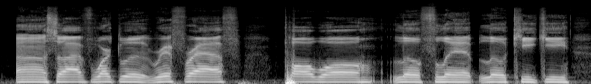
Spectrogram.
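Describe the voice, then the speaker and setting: Very slow and monotone, a man with an American accent talks in a medium pitch with flat intonation. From Texas, Buda near Austin. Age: 20s. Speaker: rapper. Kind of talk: casual interview.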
